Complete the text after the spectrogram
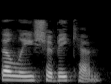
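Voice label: "Belisha beacon", English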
